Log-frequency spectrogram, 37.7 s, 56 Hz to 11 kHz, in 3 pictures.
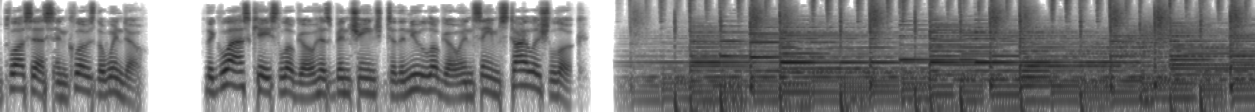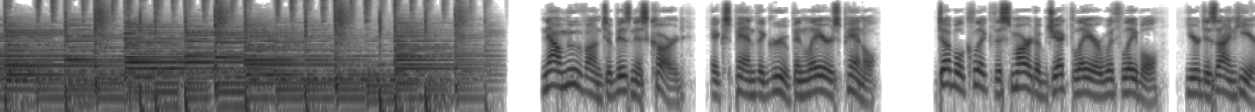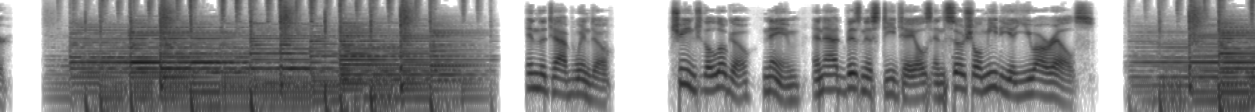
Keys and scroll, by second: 2.9 ctrl+space, 3.4 ctrl+space, 7.6 ctrl+-, 8.6 space, 18.8 ctrl+space, 19.1 ctrl+space.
